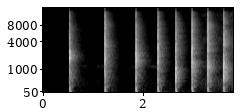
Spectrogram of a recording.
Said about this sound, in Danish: Det er mig, der klapper her, hvis man ikke lige kunne høre det. Øh, prøv her, det er jo simpelthen til at klappe over det her.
